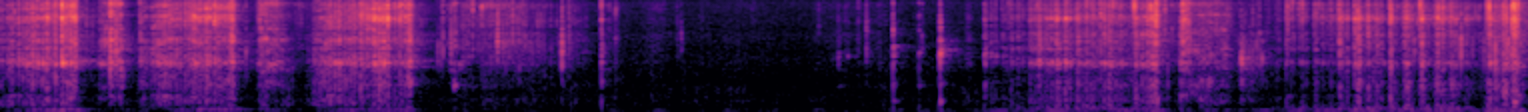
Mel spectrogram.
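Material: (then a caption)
Soap. A solid green bar of dry soap, held by fingers with long painted nails, is scraped with a metal utility knife blade, shaving off rasping flakes. Bright, dry scraping strokes come in quick bursts, fade to near silence with a few faint ticks in the middle, then pick up again in a steadier run of rasping toward the end.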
